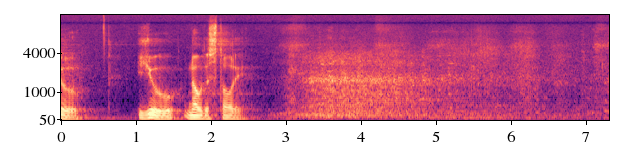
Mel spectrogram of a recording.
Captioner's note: laughter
